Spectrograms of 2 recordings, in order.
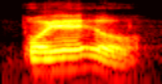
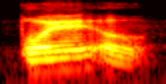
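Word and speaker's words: ποιέω: And I'll let Esau give the pronunciation. Strong's G 4160. Poieo. Poieo.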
